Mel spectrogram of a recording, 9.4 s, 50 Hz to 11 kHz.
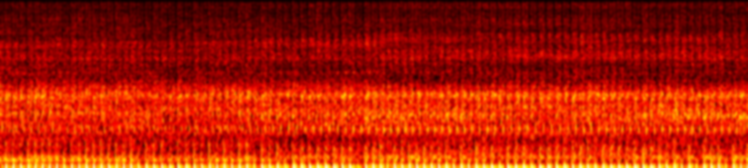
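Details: Suzuki DR750 at idle: single-cylinder steady loping beat, about three and a half pulses a second, with a faint clattery edge; engine noise, cause not confirmed.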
